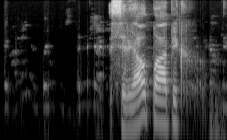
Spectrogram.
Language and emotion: Russian, positive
